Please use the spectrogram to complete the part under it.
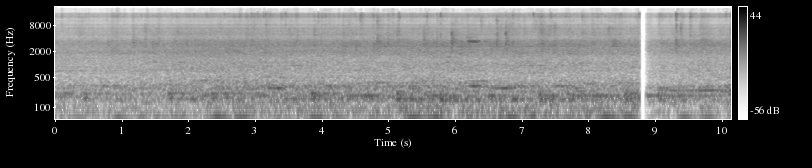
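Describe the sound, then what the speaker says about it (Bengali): Heavy rain in Darjeeling, a dense steady roar of falling water that holds constant across the scene, with a brief dropout near the end and no voices. "খুব জোরে বৃষ্টি হচ্ছে।"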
